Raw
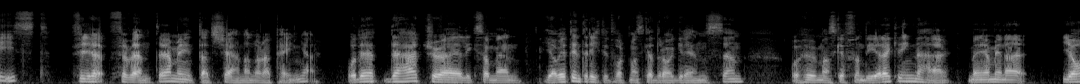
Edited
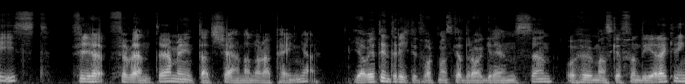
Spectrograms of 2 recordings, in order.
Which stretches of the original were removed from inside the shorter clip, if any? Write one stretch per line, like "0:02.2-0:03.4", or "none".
0:03.4-0:05.3
0:07.5-0:07.8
